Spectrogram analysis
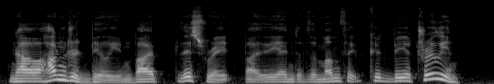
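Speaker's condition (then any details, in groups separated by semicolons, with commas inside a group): No condition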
